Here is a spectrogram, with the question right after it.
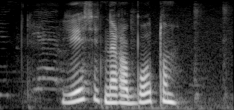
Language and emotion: Russian, neutral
